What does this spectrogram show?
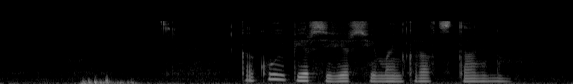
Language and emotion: Russian, sad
